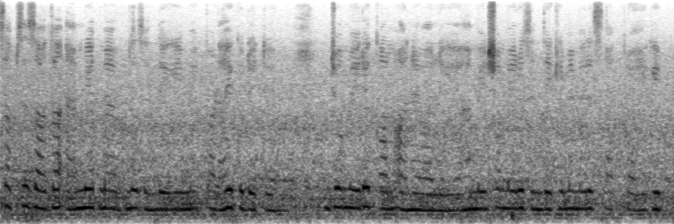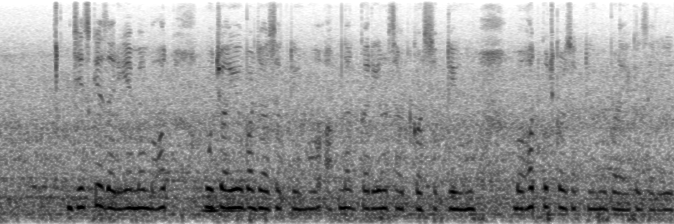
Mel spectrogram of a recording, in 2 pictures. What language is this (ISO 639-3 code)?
urd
